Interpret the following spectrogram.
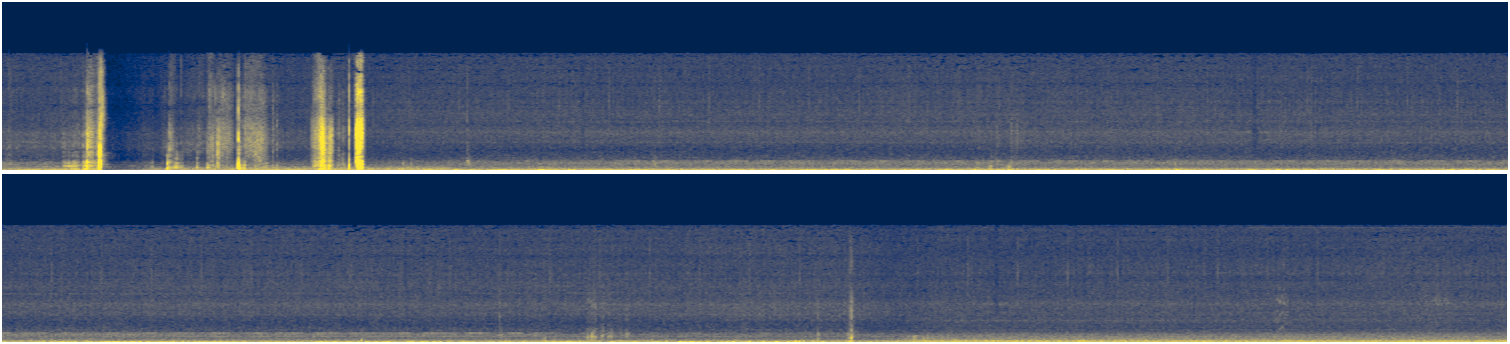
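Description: A few sharp knocks and clicks in the first few seconds, then a steady low hum of background noise with a couple of faint ticks.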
